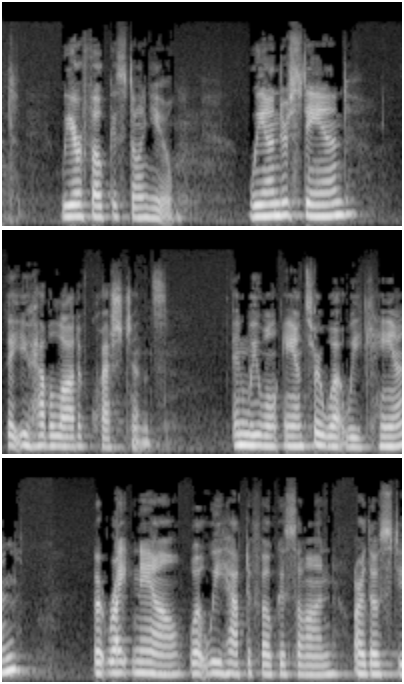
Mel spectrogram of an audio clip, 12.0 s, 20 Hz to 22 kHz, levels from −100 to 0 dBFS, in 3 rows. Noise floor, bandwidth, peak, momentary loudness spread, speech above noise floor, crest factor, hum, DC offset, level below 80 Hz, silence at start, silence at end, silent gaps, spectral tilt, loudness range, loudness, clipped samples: -53 dBFS; 13 kHz; -2 dBFS; 10 LU; 37 dB; 16 dB; none; under 0.1%; -64 dBFS; 0.05 s; 0 s; none; -5 dB/octave; 2 LU; -17 LUFS; under 0.1%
